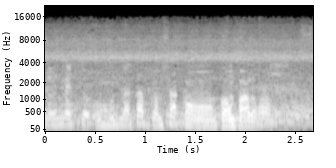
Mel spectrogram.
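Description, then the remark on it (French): Cicadas chirp loudly in a steady, unbroken high-pitched drone at the Cloître Saint-Louis, running through the whole moment, while a person talks over the top of it. “Des cigales à fond, des cigales vraiment énervées.”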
